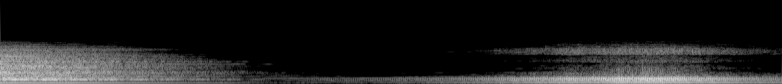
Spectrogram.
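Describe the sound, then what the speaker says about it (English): An old-time radio drama car, a chauffeured automobile on a country road, rumbles with a steady low engine drone that fades away and then swells back up. No one speaks. "The publisher and his chauffeur are driving along a country road."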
